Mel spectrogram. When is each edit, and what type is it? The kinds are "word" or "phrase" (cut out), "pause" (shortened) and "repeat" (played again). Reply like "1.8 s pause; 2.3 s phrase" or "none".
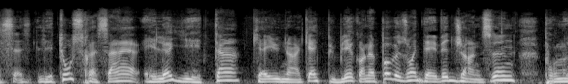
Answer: none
